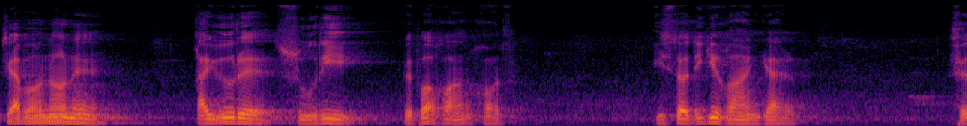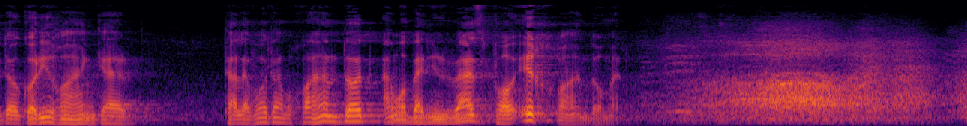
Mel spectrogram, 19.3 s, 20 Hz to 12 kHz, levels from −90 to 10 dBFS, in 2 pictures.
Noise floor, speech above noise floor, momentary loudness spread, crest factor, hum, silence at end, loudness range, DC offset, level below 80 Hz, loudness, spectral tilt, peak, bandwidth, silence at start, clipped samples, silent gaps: -58 dBFS; 32 dB; 17 LU; 22 dB; none; 0 s; 6 LU; under 0.1%; -68 dBFS; -27 LUFS; -7 dB/octave; -6 dBFS; 11 kHz; 0.05 s; under 0.1%; none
